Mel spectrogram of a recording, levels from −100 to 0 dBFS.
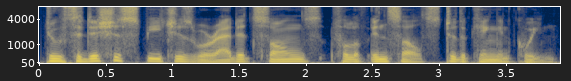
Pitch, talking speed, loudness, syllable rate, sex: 100 Hz, 215 wpm, -19 LUFS, 5.3 syllables/s, male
